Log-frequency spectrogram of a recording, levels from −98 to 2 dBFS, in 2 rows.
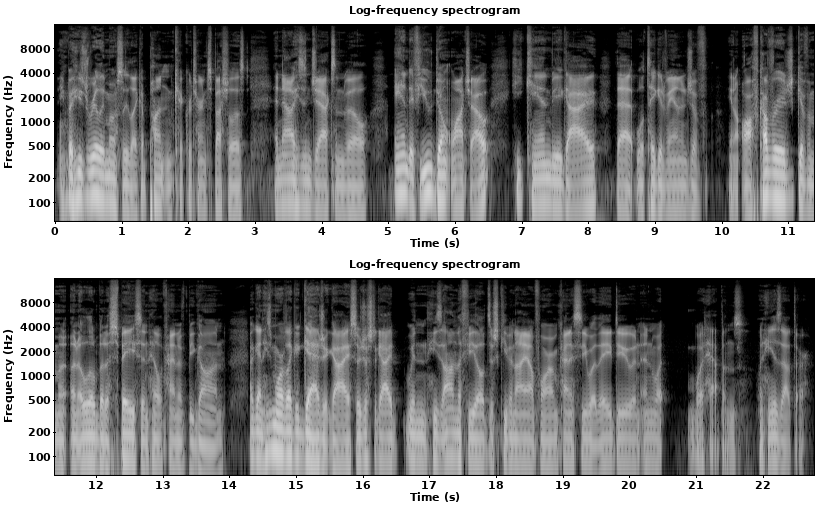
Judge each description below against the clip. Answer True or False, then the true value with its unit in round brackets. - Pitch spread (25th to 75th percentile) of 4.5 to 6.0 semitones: False (3.3 semitones)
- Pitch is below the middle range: True (85 Hz)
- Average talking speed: False (235 wpm)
